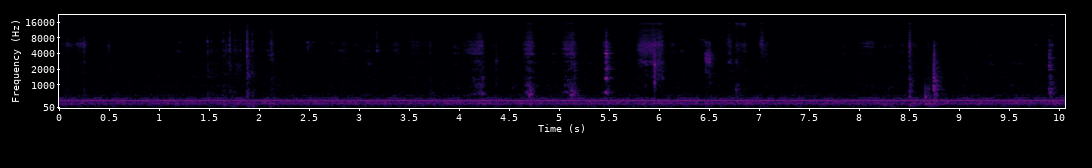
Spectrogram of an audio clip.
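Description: A small solid piece of dry white clay, held in the hand, is shaved with a yellow utility knife blade. Quiet, dry scraping and rasping strokes come in short bright bursts, with a few sharper cuts standing out, over a steady low hum.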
